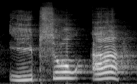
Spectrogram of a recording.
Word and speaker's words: YAUH: Ou seja, o código secreto deste cofre é YAUH.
